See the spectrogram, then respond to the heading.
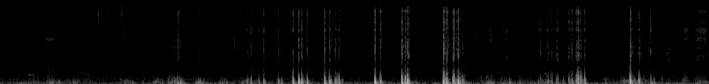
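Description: A small, solid yellow wax crayon held in the fingertips is scraped with a white ceramic knife, and yellow wax crumbs fall onto the fingers. Short, dry scratching strokes come in irregular bursts with low, muffled body and faint bright edges. Several sharper scrapes stand out near the middle and end.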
